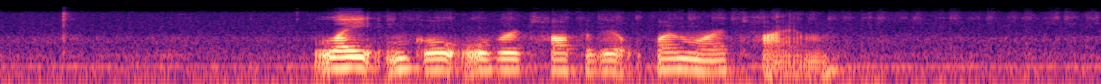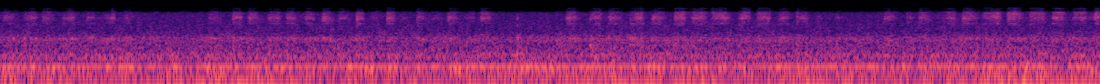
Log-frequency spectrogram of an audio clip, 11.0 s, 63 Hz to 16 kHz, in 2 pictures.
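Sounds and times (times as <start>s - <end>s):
marker scratching on card: 3.1s - 11.0s.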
